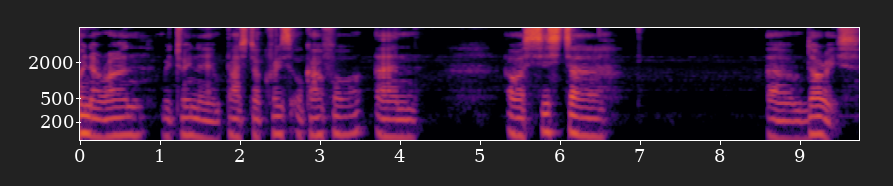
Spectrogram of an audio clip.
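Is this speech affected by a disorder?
No.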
